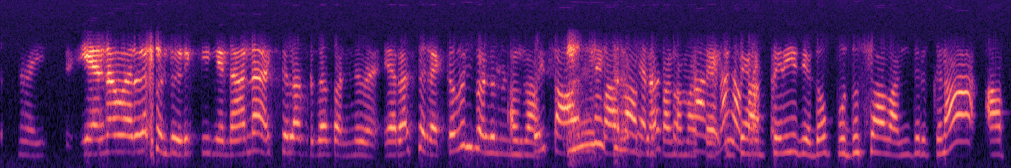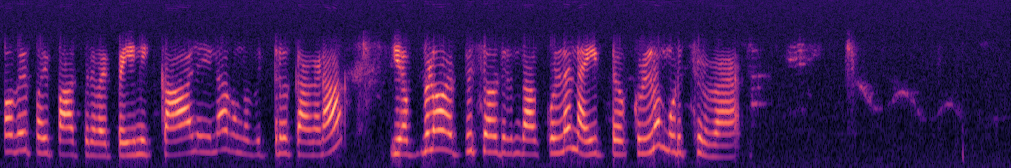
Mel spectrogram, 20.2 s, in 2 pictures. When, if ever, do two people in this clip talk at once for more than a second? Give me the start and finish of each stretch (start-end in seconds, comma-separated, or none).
5.7-7.6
